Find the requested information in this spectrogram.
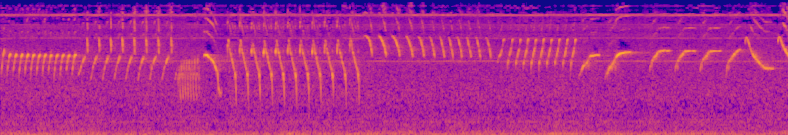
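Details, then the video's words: Canary training song made of rapid high trills at changing speeds, broken by a brief buzzy note, finishing with a few rising whistled slurs. "Transform Your Quiet Canary into a Singing Champion!"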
